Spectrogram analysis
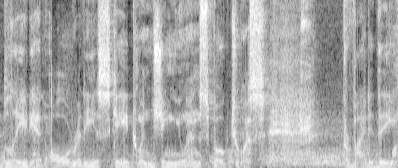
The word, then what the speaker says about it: Jing Yuan: I think we only scratched the surface of this General Jing Yuan. Genuine. Okay, so at least this is easier to pronounce than most. Genuine. I'm not saying it correctly, but it's pronounced like genuine.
